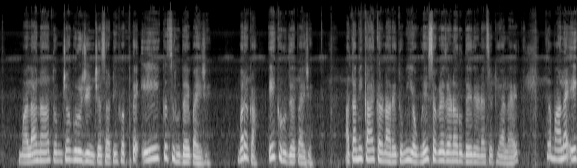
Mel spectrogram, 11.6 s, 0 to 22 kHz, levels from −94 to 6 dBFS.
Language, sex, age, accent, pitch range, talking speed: Marathi, female, 50-69, native, 160-205 Hz, 85 wpm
